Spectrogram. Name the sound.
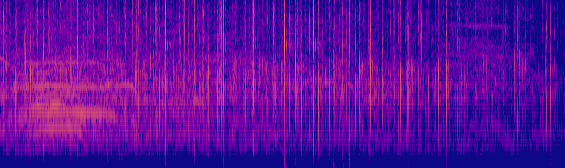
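applause for graduating seniors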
